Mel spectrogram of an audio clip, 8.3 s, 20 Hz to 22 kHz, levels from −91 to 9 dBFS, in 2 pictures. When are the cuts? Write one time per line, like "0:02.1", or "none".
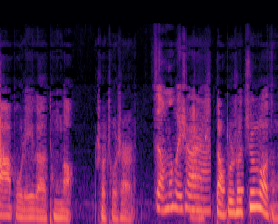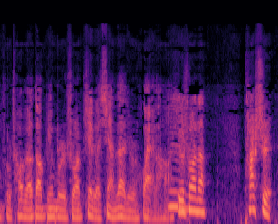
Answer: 0:03.2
